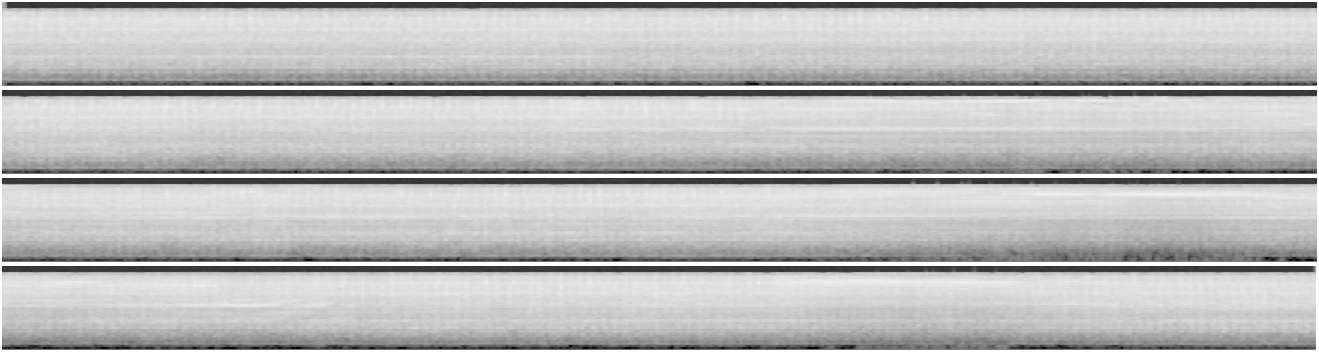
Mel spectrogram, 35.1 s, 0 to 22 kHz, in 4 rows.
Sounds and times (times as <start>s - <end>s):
Power tool: 0.0s - 35.0s.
